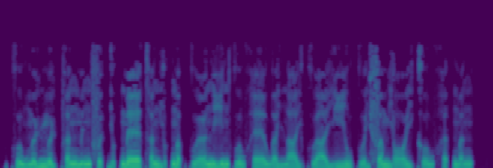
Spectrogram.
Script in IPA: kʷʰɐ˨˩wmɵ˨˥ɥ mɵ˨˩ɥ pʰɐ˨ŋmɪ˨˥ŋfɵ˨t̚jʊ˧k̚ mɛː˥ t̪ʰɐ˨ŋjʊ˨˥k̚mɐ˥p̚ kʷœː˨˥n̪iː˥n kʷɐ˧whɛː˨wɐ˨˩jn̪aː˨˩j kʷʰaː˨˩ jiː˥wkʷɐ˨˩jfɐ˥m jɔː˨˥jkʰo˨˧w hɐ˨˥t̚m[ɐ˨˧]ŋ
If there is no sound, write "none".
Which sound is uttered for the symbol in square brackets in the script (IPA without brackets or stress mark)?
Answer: ɐ˨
